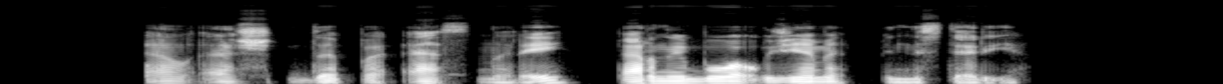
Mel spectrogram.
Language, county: Lithuanian, Kaunas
